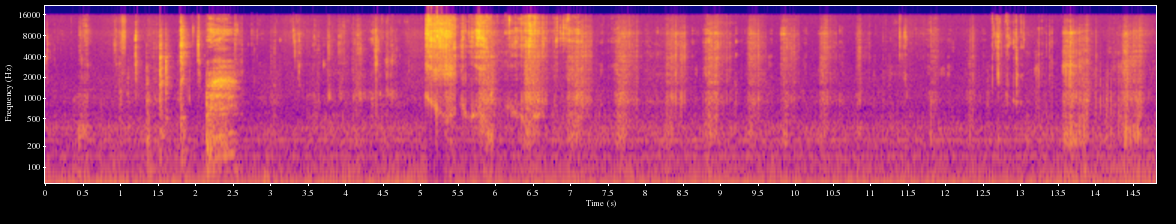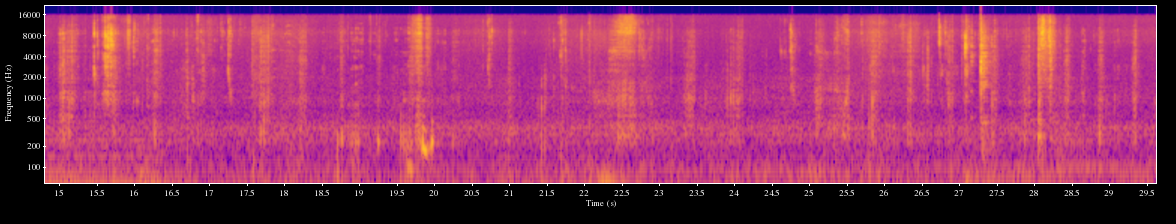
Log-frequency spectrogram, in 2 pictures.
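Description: A person chewing and biting mouthfuls of stewed beef noodle soup, with many short, sharp mouth noises scattered throughout.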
